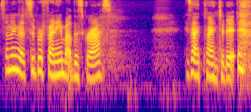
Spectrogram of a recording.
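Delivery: winded, breathless speech. Showing the duck pen they built, out of breath. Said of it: "I'm out of breath".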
